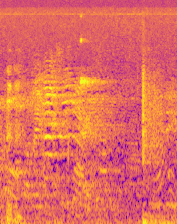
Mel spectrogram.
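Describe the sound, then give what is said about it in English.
A few low, dull thuds of a basketball dribbled before a free throw in a boys' basketball game, heard under a voice talking and the murmur of the gym. “One dribble, two, make it three.”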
